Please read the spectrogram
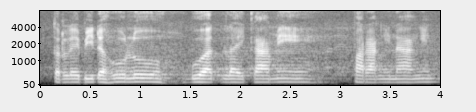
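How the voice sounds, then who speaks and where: A man's fairly high voice at a fairly slow pace. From Batak village, North Sumatra. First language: Batak (speaking Indonesian). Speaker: clan association chairman giving wedding speech. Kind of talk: ceremonial speech.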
